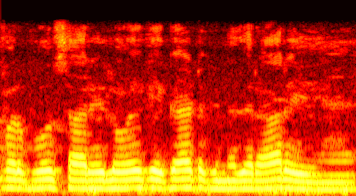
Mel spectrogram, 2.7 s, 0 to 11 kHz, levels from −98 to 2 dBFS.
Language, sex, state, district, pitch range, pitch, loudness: Hindi, male, Haryana, Charkhi Dadri, 135-145 Hz, 140 Hz, -12 LUFS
